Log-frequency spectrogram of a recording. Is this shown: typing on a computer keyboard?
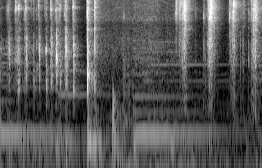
yes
